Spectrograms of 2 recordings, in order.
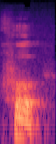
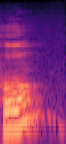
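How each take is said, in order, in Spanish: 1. La h inicial es fuertemente aspirada, como la J. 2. La h inicial es suave y ligeramente aspirada. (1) "con una aspirada muy fuerte, casi como una J" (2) "yo digo Hu"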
